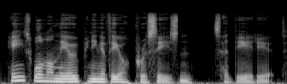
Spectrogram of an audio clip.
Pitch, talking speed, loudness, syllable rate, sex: 115 Hz, 250 wpm, -17 LUFS, 7.8 syllables/s, male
